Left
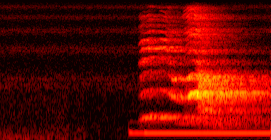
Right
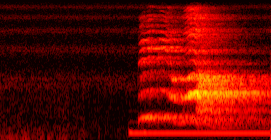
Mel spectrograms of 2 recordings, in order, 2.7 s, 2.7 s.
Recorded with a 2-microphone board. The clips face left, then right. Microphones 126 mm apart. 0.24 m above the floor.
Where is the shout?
60° right (ahead or behind), 6.5 m.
